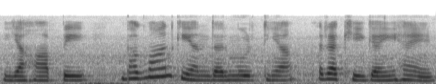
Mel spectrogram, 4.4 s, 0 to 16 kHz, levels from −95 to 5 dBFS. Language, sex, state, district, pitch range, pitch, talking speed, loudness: Hindi, female, Bihar, Kaimur, 185-225 Hz, 195 Hz, 125 wpm, -16 LUFS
